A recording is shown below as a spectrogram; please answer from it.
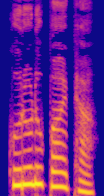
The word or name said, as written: ಗರುಡಪೀಠ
